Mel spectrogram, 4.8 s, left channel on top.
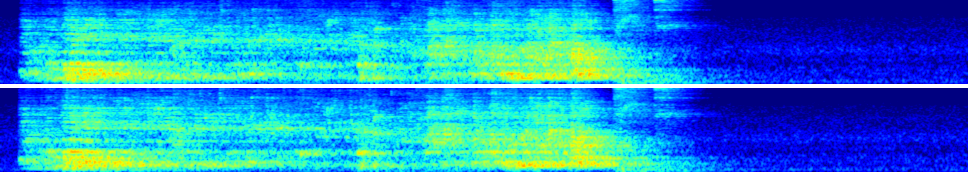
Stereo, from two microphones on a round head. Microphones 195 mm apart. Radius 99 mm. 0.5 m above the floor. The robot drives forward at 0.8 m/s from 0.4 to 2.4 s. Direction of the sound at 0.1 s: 65° right (ahead or behind).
